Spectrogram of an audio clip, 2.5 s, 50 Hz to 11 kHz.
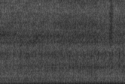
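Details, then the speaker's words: Chevy V8 casket car, revived after sitting almost a year, idling after switching from 2-stroke mix to clean pump gas: deep even idle, steady beat, no misfires; smoke expected to clear, engine running well. "And it should smoke less after a few minutes of running because I was running 2-stroke and now that's, you know, pump gas. Throw this away. Seems to be running good."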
